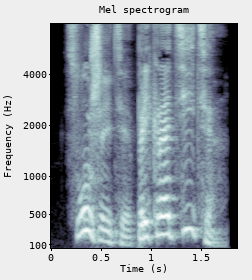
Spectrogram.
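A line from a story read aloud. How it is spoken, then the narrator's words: Shrieking. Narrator (Russian): взвизгнул Шерхебель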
